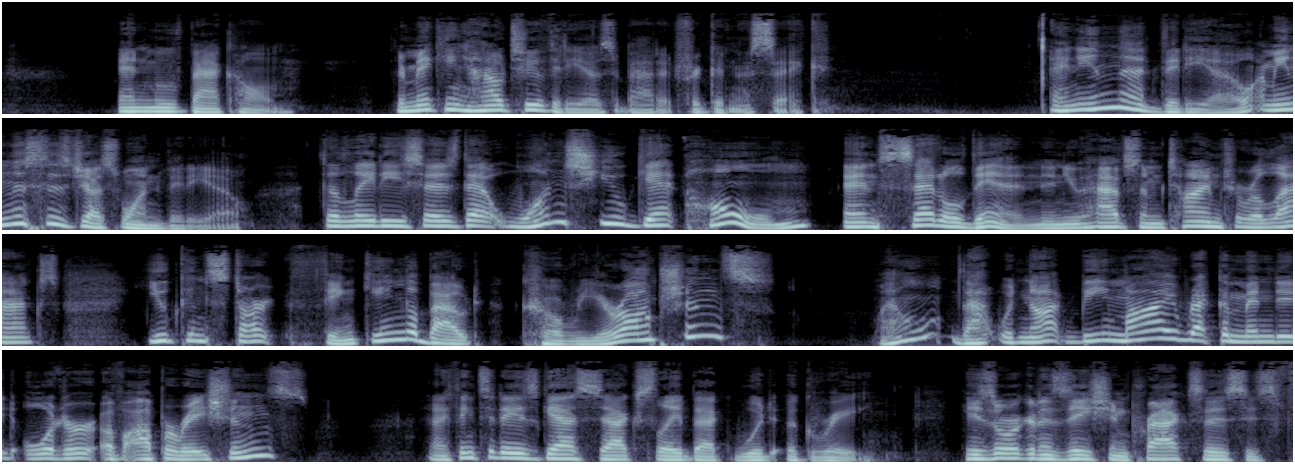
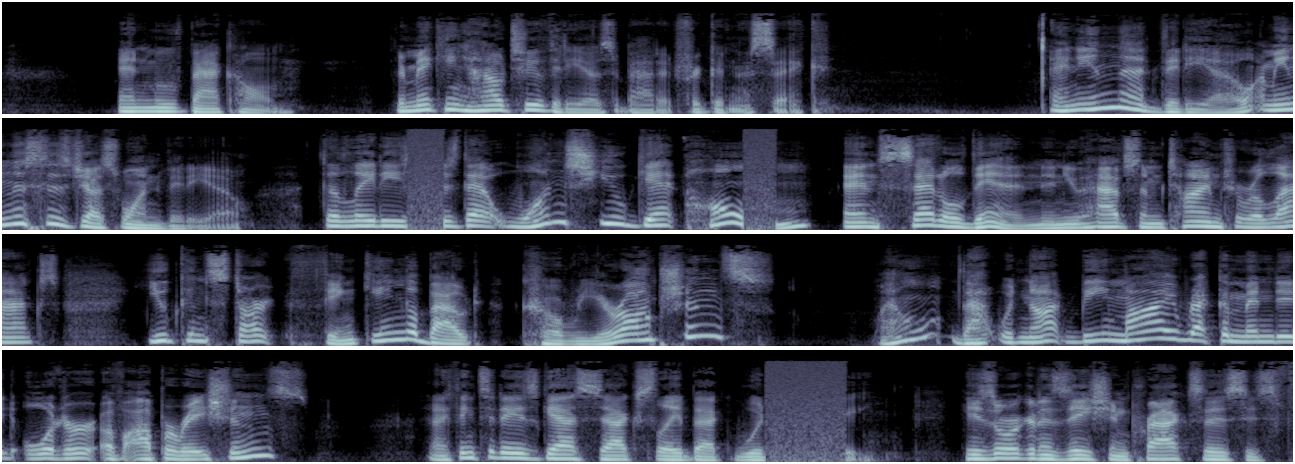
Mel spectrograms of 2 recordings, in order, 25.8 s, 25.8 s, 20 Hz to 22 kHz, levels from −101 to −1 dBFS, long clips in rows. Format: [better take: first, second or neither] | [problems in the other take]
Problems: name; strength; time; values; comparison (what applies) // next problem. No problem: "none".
first | audio cutting out; filled with static; at 8.5 s, at 10 s and at 23 s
